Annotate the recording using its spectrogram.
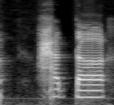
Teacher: ہا کو گلے کے درمیان والے حصے سے پڑھیں گے ، تا کو لمبا کریں گے، کھڑی زبر ہے، حتی تأتیہم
